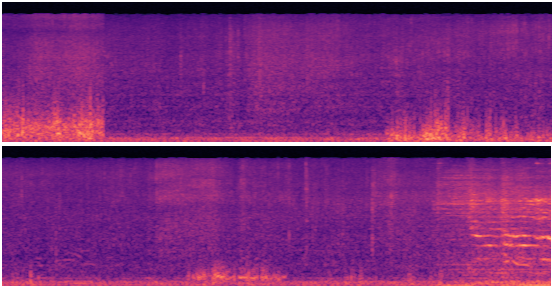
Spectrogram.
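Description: Wind blowing on the microphone over a boat moving across open water. It cuts off suddenly about a second in, leaving a quieter, steady low engine hum of a moored ferry, with two brief louder swells of noise.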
